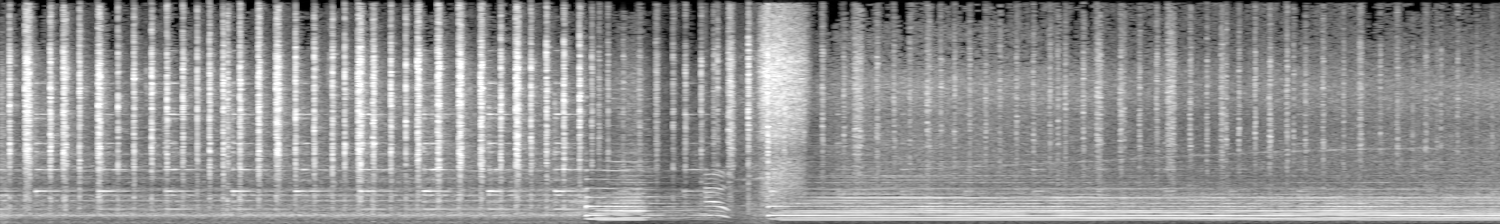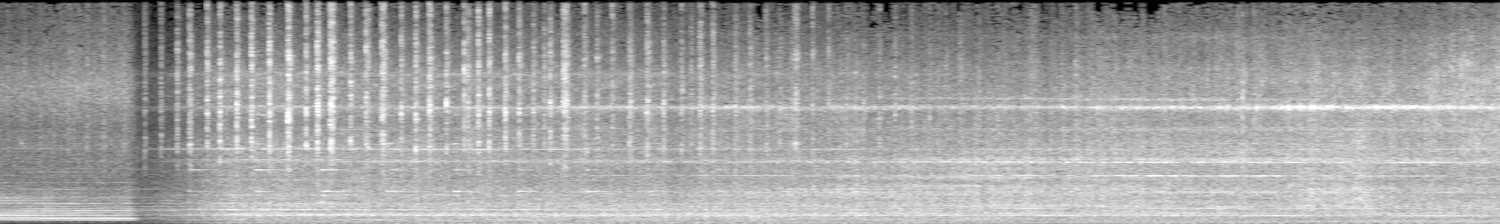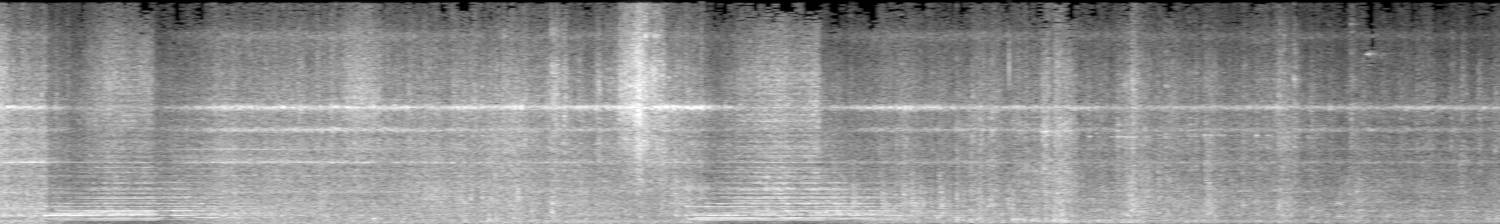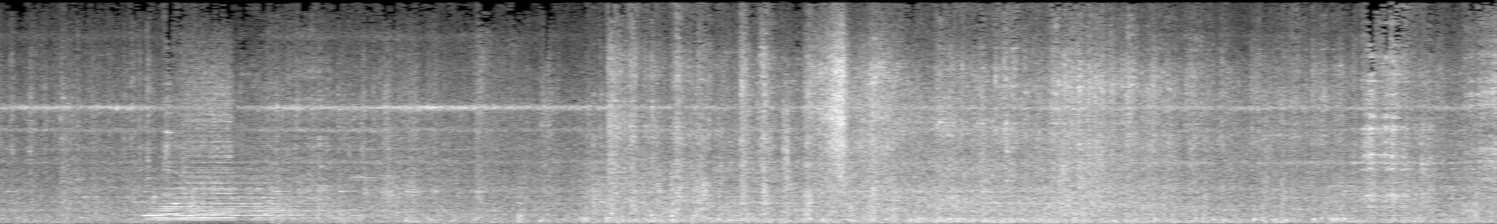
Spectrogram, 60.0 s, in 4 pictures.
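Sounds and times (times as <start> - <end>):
locomotive engines rumbling: 0.0 - 59.9
wheels clacking on rails: 0.0 - 59.9
locomotive air horn blast: 5.9 - 6.8, 7.6 - 16.5, 30.4 - 32.4, 36.8 - 39.1, 46.4 - 48.4.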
